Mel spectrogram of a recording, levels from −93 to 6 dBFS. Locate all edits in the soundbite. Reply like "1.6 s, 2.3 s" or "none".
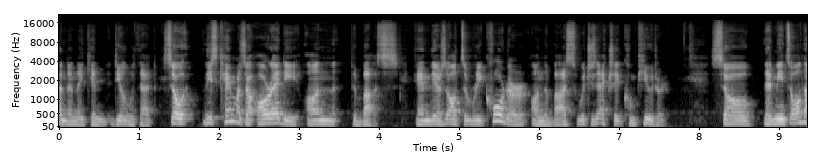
none

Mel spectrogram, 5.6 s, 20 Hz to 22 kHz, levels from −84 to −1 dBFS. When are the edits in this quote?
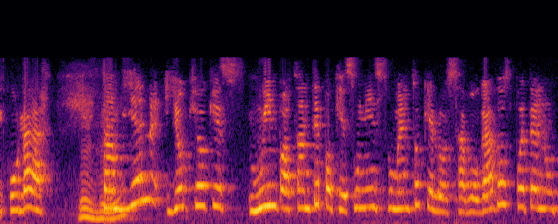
none

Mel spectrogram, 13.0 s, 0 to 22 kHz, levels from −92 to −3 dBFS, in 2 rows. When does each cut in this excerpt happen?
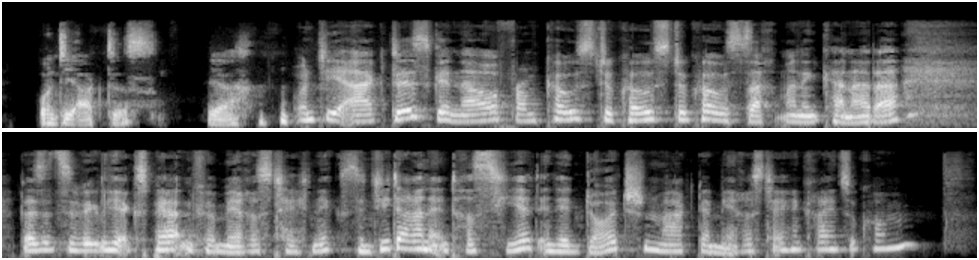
none

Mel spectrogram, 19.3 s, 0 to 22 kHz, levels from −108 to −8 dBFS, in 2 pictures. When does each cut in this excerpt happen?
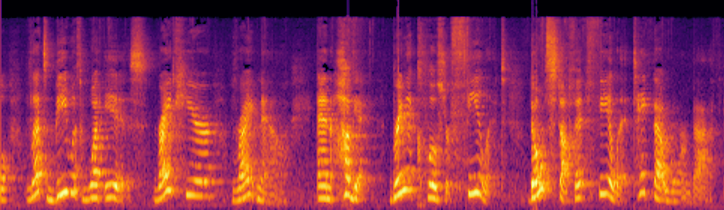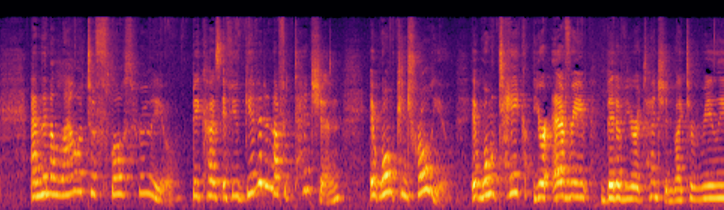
none

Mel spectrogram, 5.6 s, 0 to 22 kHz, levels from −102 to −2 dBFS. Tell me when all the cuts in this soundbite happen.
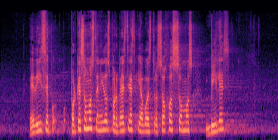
1.0 s

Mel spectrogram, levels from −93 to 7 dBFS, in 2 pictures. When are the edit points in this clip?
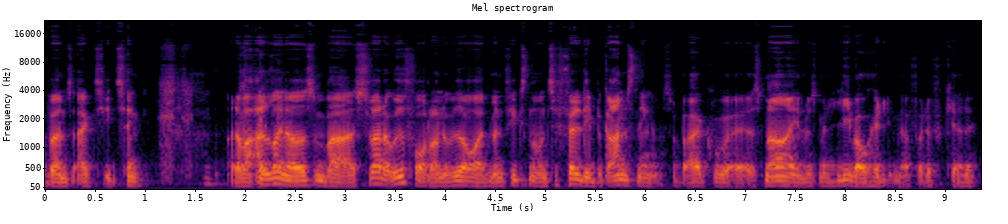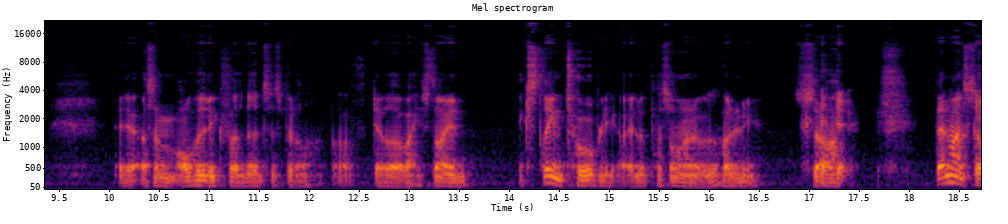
none

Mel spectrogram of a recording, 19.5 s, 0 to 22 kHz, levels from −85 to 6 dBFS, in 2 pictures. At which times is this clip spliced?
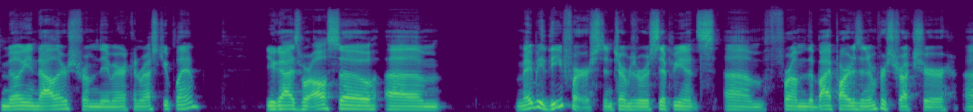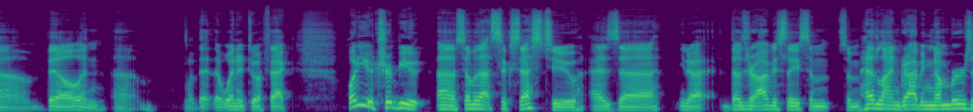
none

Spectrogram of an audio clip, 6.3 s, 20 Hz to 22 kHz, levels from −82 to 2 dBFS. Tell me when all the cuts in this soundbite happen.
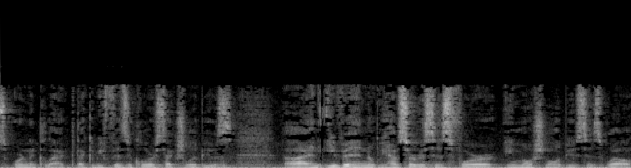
none

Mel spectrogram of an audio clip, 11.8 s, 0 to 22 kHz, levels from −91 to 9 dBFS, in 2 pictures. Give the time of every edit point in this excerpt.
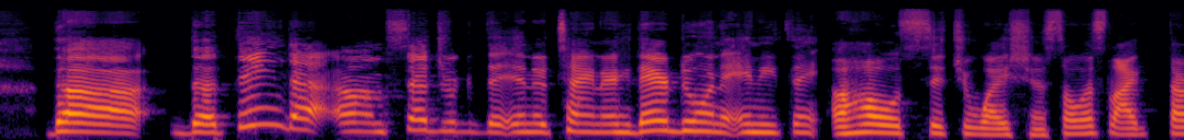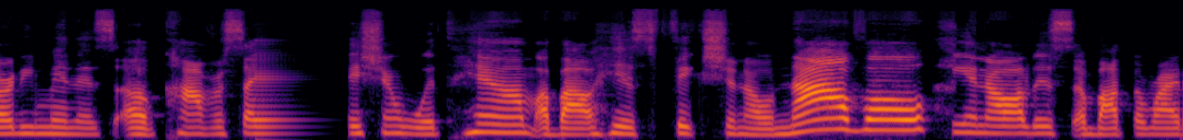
4.1 s, 10.7 s

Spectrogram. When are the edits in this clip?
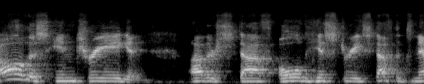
none

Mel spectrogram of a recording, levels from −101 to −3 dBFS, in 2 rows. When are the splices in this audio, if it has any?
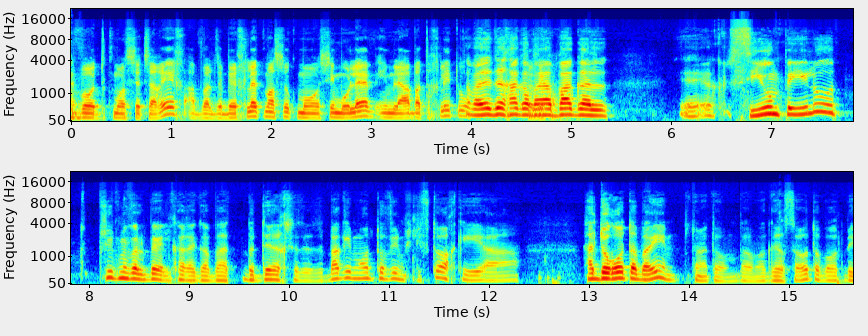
none

